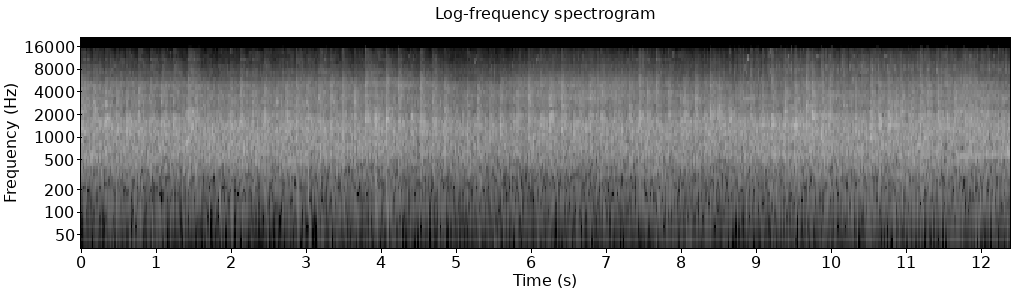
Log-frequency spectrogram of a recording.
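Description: Steel mine-train roller coaster climbing its chain lift hill and then rolling onto the track: a steady, loud mechanical clatter of lift chain and wheels, full of rapid clicks.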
